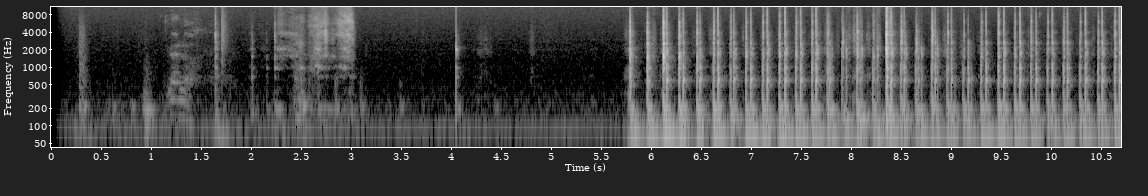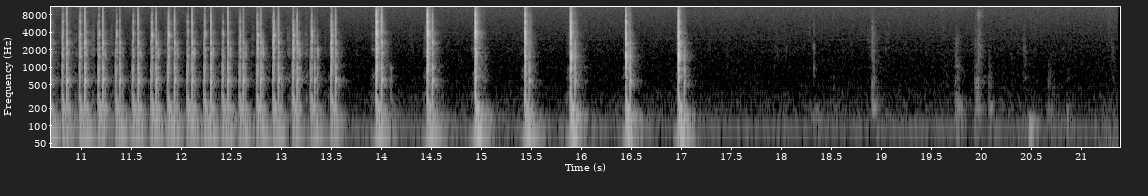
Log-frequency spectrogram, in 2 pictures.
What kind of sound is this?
Fr : Un couteau sur une planche de bois
En : A knife on wood.
Couteau, cuisine, kitchen, knife, wood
